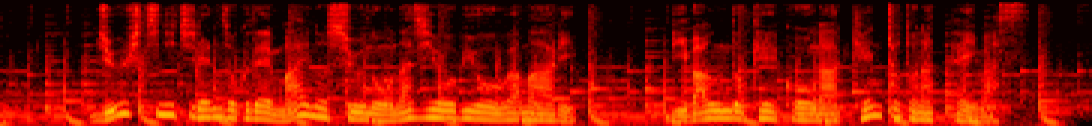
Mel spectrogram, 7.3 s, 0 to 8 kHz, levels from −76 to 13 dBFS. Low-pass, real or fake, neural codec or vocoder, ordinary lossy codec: 7.2 kHz; real; none; none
